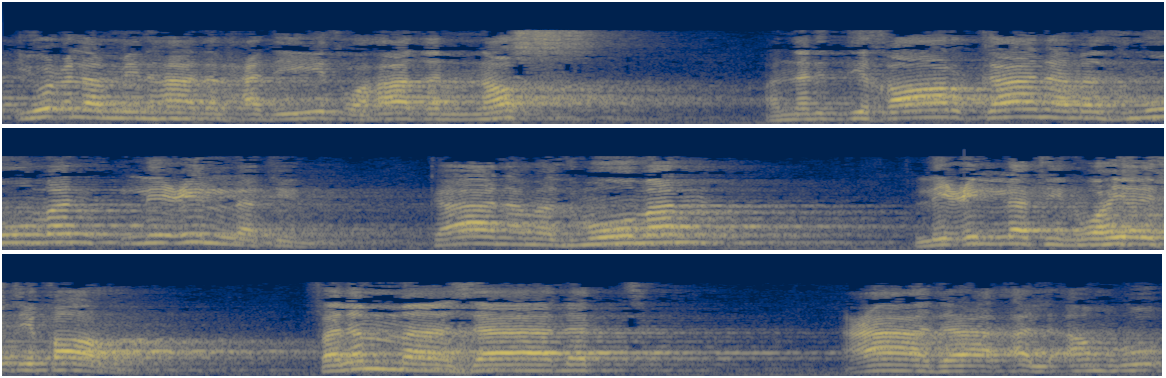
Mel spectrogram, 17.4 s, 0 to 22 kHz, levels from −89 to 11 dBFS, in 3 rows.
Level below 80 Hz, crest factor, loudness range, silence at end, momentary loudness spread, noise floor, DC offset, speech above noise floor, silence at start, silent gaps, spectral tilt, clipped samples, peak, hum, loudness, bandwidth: -56 dBFS; 18 dB; 4 LU; 0 s; 17 LU; -41 dBFS; under 0.1%; 25 dB; 0 s; none; -3 dB/octave; under 0.1%; 0 dBFS; none; -16 LUFS; 8.8 kHz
